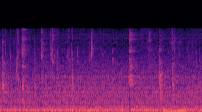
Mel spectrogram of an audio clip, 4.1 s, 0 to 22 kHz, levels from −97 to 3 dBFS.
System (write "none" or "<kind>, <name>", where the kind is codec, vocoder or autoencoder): none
